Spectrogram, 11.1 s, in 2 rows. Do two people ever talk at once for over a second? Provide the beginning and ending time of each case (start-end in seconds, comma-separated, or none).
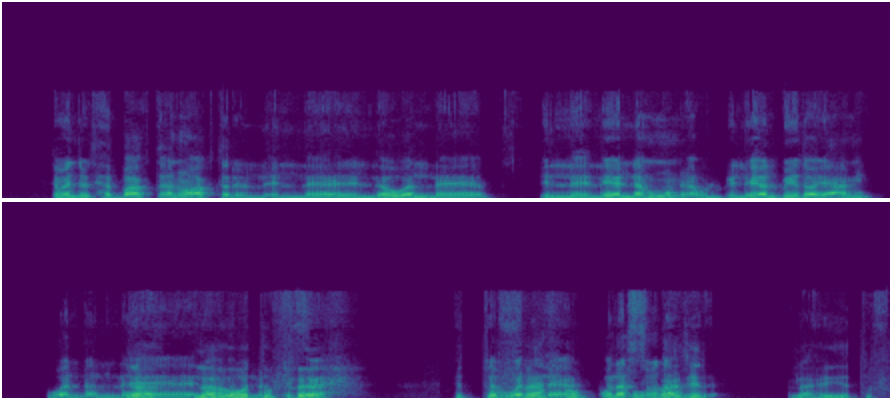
6.3-7.8, 8.6-9.8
